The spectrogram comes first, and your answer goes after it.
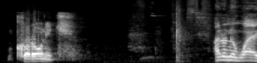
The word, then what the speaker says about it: Koronic: okay how do you say your last name konic I don't know why I couldn't have yeah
